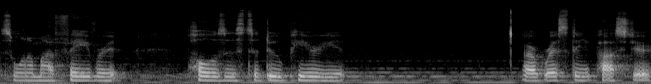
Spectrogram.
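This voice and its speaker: Soft-spoken and at a fairly slow pace, a woman talks with music in the background. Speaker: yoga instructor. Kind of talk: guided yoga class.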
